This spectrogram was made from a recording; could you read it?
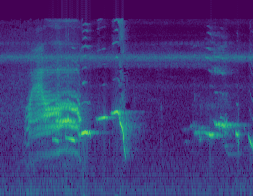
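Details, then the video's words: Lure sound for attracting wild black-naped orioles (kepodang): a loud, raspy, cat-like nasal call lasting about a second, then a brief whistle and downward swoop, later a series of softer fluty whistled notes. A constant high-pitched hum persists underneath. "suara pikat burung kepodang ampuh langsung dapat banyak"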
